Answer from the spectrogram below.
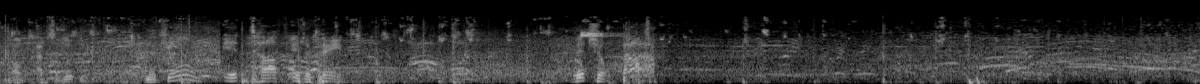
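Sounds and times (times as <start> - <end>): sneakers squeaking: 0.0 - 12.0.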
